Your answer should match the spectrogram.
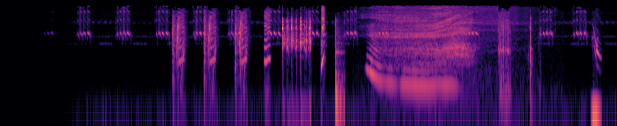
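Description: Night-time cartoon ambience of cricket chirps, short high pulses repeating. Over it comes a run of sharp clicks and snaps, then a falling, swooping tone with a hiss about five seconds in, and a few more snaps near the end.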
